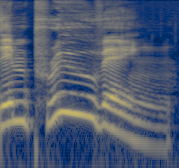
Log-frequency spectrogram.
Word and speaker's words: improving: My English is improving. Так же, как в bony, у нас был звук в, который мы не видели. Здесь тоже есть. Improving. А этот в реально произносится перед звонким в.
